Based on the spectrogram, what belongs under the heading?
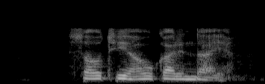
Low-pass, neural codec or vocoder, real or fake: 5.4 kHz; vocoder, 44.1 kHz, 128 mel bands every 512 samples, BigVGAN v2; fake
